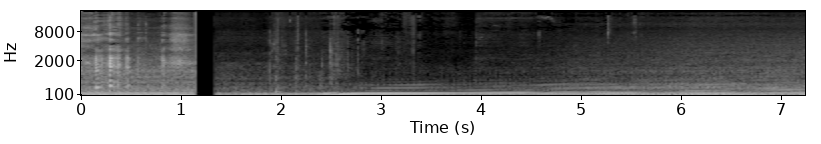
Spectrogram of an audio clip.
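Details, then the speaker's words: 1991 Lexus LS400 automatic (A340) after Transgo shift kit and new shift solenoids, hard acceleration toward about 80: engine pulls hard with rising note, quick clean break at shift, climbs again; firm normal shift. "So you can see in those first 2 videos, it shifted so much harder."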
